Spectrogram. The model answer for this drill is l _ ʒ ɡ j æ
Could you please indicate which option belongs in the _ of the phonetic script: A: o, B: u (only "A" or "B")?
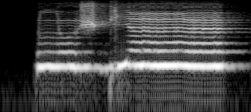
A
